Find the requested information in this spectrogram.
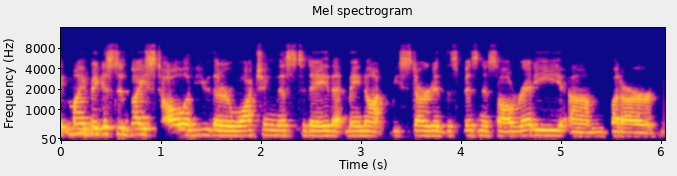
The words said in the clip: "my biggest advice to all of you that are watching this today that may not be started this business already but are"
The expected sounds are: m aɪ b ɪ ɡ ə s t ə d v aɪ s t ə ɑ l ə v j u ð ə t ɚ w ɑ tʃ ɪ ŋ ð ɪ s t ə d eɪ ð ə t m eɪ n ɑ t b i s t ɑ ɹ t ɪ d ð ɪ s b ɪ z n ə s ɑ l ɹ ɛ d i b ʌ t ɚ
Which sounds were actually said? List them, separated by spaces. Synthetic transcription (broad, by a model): m aɪ b ɪ ɡ ə s t ə d v aɪ s t ə ɑ l ə v j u ð ə t ɚ w ɑ tʃ ɪ ŋ ð ɪ s t ə d eɪ ð ə t m eɪ n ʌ t b i s t ɑ ɹ t ɪ d ð ɪ s b ɪ z n ə s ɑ l ɹ ɛ d i b ʌ t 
